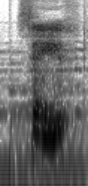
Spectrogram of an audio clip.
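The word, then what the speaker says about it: سيف: You see this word, which is pronounced as safe, safe, which means sword in Arabic, and the second word that is pronounced as soif, soif, which means summer in Arabic.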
